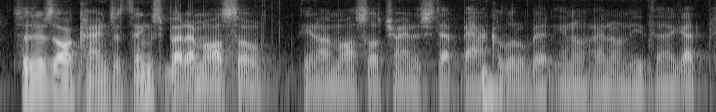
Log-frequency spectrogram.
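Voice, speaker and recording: Over noticeable background noise, a man with a very deep, low pitch talks at a very fast pace with ordinary pitch variation. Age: 70s. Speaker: union and community activist, son of a WWII veteran. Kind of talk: casual interview. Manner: halting, many fillers.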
